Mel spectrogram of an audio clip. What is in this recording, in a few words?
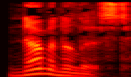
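"nominalist", British English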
